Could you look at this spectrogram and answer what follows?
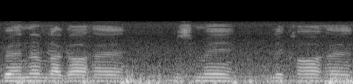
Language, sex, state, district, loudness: Hindi, male, Haryana, Charkhi Dadri, -17 LUFS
